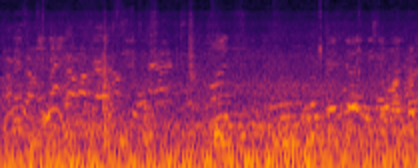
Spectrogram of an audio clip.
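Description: Boat engine running with a steady low rumble, under people talking.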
